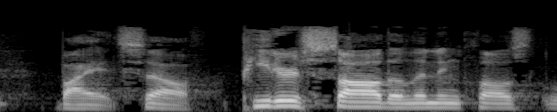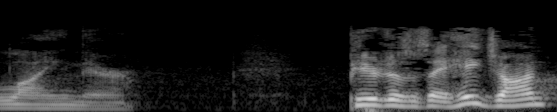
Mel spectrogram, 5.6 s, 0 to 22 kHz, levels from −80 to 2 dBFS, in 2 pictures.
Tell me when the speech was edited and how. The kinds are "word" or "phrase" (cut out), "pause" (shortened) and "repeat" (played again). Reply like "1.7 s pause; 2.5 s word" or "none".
1.1 s pause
